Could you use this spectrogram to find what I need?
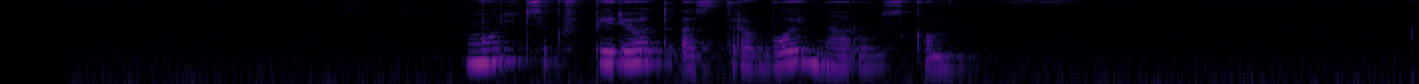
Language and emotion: Russian, neutral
